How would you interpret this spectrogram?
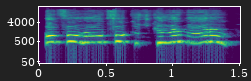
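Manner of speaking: way up high, squeaky and scared; mock him in a tiny high voice; pinched high mock of a scared homeboy; high squeaky Rick voice. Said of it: "He doesn't talk like this anymore".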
